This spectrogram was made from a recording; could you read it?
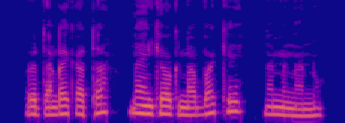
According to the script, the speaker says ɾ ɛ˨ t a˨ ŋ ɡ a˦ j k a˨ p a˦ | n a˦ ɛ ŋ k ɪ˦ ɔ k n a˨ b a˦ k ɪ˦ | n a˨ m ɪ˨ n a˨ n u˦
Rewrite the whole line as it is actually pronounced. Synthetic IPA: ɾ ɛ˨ t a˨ ŋ ɡ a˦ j k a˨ t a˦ | n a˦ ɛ ŋ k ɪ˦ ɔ k n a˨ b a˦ k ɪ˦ | n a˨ m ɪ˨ ŋ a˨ n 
